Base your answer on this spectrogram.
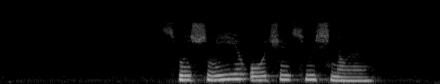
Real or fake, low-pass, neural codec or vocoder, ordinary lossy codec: fake; 7.2 kHz; codec, 24 kHz, 0.9 kbps, WavTokenizer, medium speech release version 2; none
